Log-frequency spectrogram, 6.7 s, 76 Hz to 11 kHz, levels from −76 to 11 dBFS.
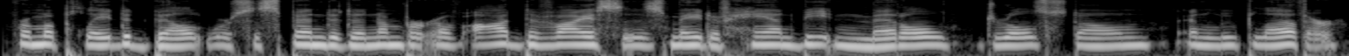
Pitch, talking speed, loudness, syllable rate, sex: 200 Hz, 185 wpm, -17 LUFS, 5.3 syllables/s, female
